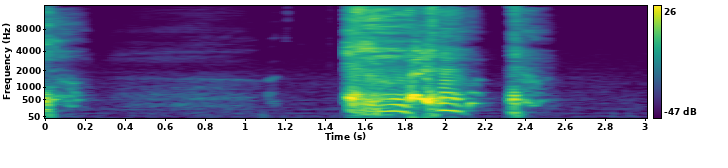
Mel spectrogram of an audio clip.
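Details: Harsh, forceful, dry, tickly cough bursts after a brief cough fragment, from a person with an ongoing cough that they feel is finally starting to get a little better.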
